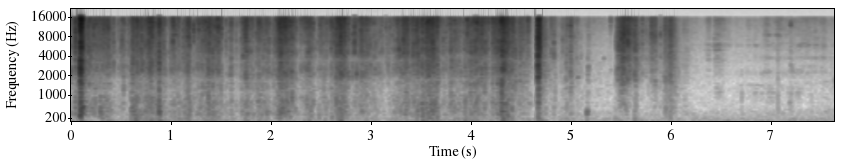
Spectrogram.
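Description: Clear plastic bag crinkling and rustling as it is worked off a guitar effects pedal. There is a sharp click at the start and a few more clicks as the crinkling dies away, about five to six seconds in.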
